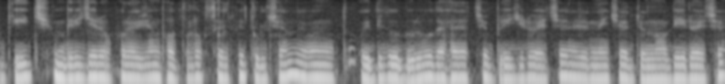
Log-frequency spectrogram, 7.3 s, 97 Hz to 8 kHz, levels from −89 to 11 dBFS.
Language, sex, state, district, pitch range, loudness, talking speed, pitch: Bengali, male, West Bengal, Kolkata, 130-140 Hz, -14 LUFS, 150 wpm, 135 Hz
